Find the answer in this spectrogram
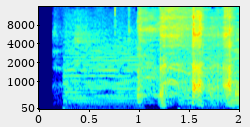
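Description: A steady held musical tone from the backing track starts the clip. About a second in, a man's voice comes in with a short cough near the middle of the second half.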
